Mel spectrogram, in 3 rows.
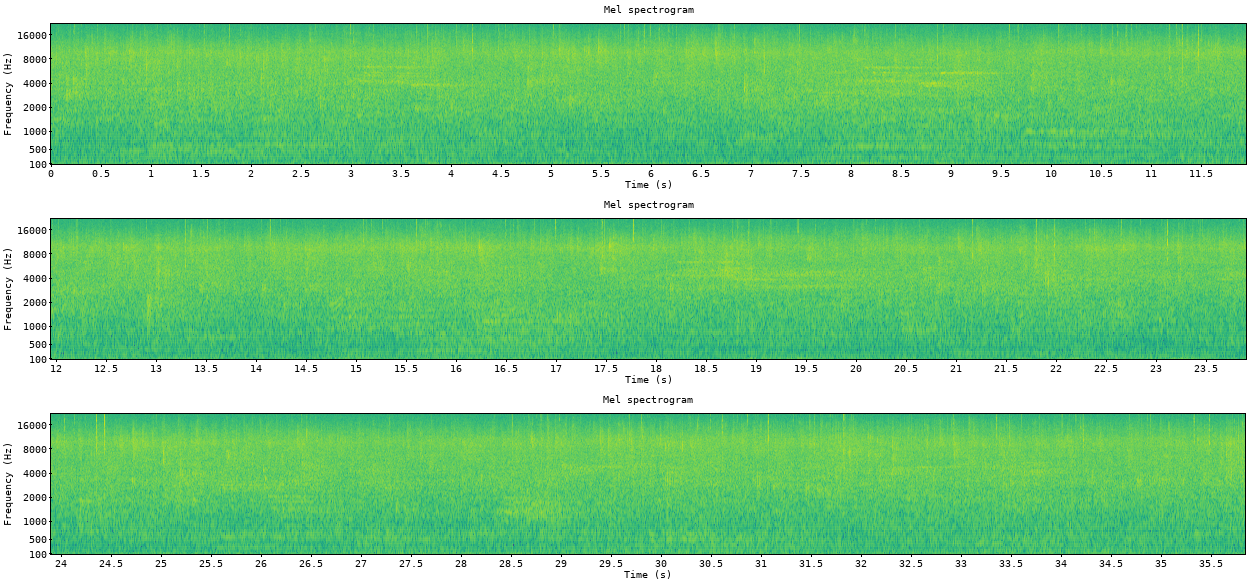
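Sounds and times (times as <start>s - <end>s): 
people in an open cave: 0.0s - 35.8s.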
